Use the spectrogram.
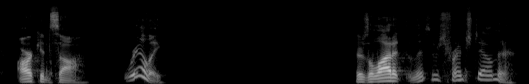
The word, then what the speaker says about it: Arkansas: Patrick Patatrick says, "Fun fact, the French are the reason we pronounce it that way." Arkansas.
